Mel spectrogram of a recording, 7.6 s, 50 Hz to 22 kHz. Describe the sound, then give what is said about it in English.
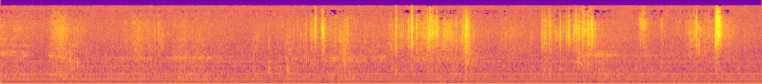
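Many Bible pages rustle and flip in scattered bursts, several at once, as listeners during a sermon turn to Luke chapter 18, over a steady low electrical hum. No one speaks. “I hear some pages turning.”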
